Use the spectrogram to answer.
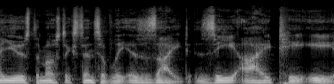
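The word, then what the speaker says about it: Zite: the most extensively is Zeit, Z-I-T-E. It's probably a play on the German word for time, Zeit, which is spelled slightly differently.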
